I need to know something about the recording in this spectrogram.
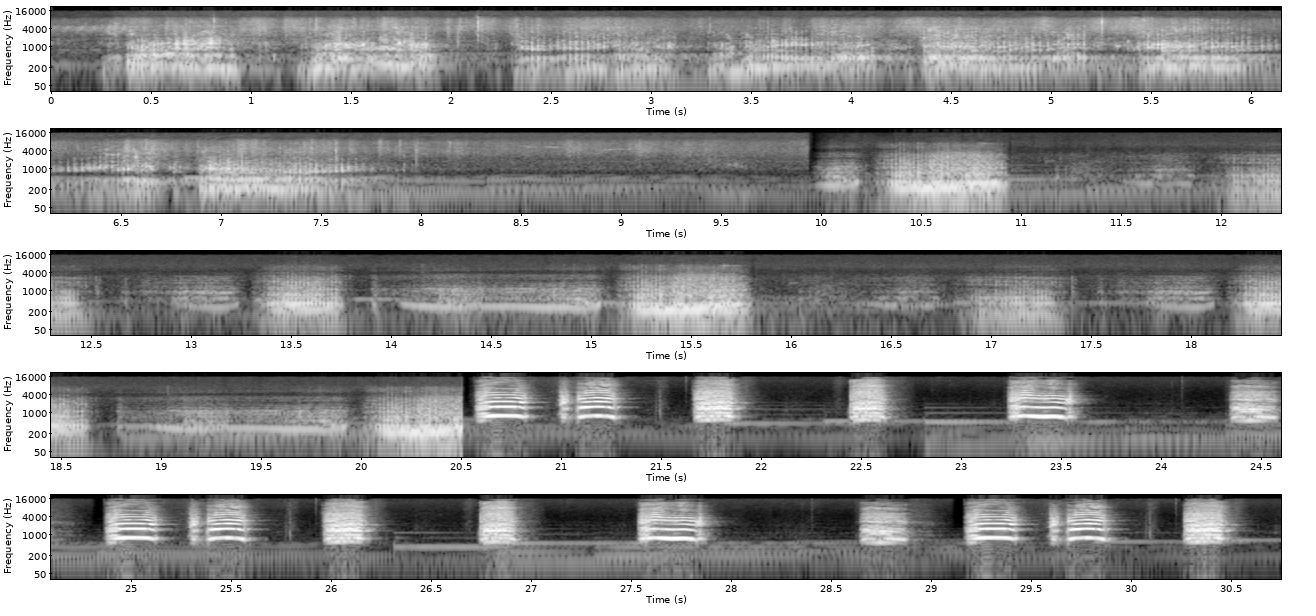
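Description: Soft background music throughout, with animal calls laid over it: for the first eight seconds a lion's rough roaring growls, pulsing about once a second. From about ten seconds comes a string of low grunts, one every second or so. From about twenty seconds there is a quick series of short, clear honking calls from a swan, about two a second.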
